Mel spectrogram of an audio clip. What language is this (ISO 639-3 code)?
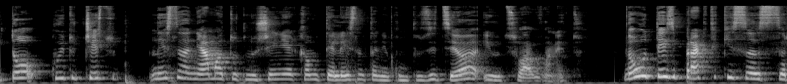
bul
